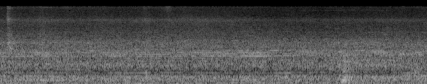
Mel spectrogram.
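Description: Steady, even background noise, a hiss with a faint steady hum, between stretches of talk; a small soft knock about three and a half seconds in.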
